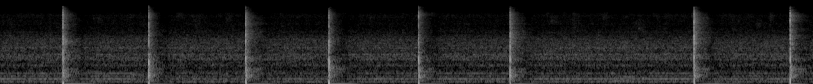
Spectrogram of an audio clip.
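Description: Single hand claps, about one a second with one longer pause, each triggering a sound-activated crystal ball light to change colour. A faint steady hum runs underneath.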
